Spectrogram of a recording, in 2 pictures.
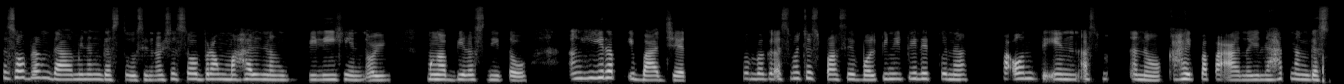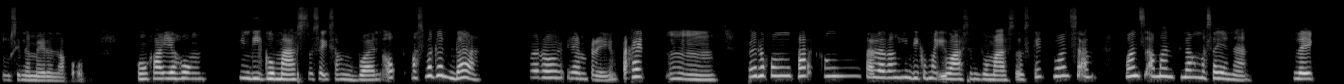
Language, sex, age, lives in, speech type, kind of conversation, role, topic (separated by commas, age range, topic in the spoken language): Filipino, female, 25-29, Philippines, conversation, unstructured, none, Paano mo pinipili kung saan mo gagastusin ang pera mo araw-araw?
